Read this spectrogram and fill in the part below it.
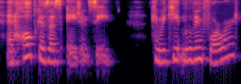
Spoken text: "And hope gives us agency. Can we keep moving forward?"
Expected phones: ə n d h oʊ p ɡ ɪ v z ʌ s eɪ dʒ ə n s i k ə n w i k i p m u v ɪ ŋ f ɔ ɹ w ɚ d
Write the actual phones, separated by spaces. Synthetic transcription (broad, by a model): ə n h oʊ p ɡ ɪ v z ʌ s eɪ dʒ ə n s i k ə n w i k i p m u v ɪ ŋ f ɔ ɹ w ɚ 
